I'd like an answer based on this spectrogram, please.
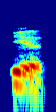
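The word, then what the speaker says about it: heir: इसमें आप एक तरीके से देखें तो एच जो है हमारा एच साइलेंट है। एच अगर साइलेंट होगा तो उसका जो प्रोनंसिएशन होगा वो हमारा क्या है? वोवेल वर्ड से स्टार्ट होगा। वोवेल से स्टार्ट होगा। इट मींस इसको हम पढ़ेंगे आर, ऑनर और एयर।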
